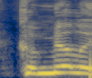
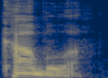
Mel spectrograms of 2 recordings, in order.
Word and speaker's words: Kamala: this show this your people this your people Camilla you gotta say hey I'm a bun now you gotta call it on now he's not right it's not right it's actually pronounced Kamala Kamala Harris I call it Camilla I say everybody's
